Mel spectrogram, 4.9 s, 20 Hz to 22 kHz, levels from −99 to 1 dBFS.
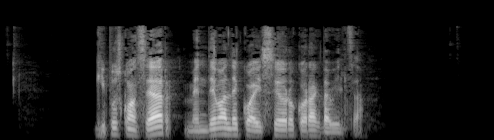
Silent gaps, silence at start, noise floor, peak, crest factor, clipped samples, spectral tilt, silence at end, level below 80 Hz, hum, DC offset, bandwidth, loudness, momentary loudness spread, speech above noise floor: none; 1 s; under -90 dBFS; -2 dBFS; 24 dB; under 0.1%; -2 dB/octave; 1.35 s; -80 dBFS; none; under 0.1%; 11.5 kHz; -23 LUFS; 22 LU; over 66 dB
